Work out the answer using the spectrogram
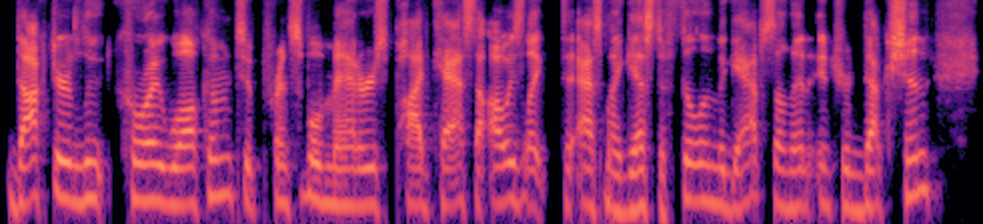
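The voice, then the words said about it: Hoarse voice. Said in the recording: “my voice is hoarse because I have a cold ... you get to hear the hoarse”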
